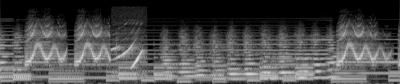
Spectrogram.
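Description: Cheerful background music for a children's cartoon, with wobbly up-and-down sound effects about a third of a second in and again near the end.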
